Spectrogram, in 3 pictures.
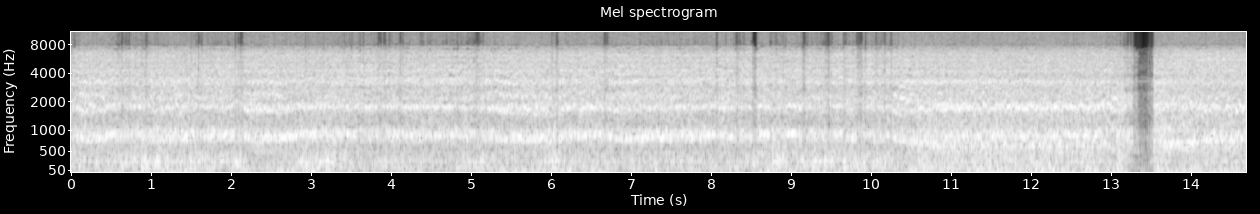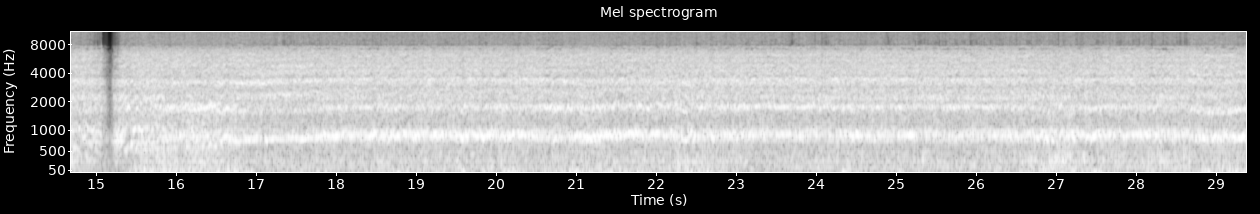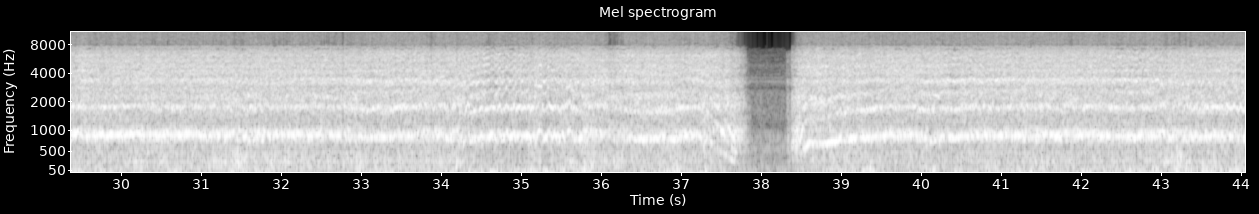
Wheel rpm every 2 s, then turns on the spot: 230, 230, 230, 220, 230, 210, 140, 120, 200, 230, 230, 230, 240, 230, 230, 230, 230, 210, 170, 120, 230, 230.
none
